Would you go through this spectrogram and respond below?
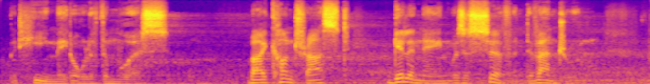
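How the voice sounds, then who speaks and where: Male actor as ancient elf mage, low voice, formal, solemn, regretful, fantasy game, noticeable background noise. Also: lightly acted. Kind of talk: scripted fantasy game dialogue.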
